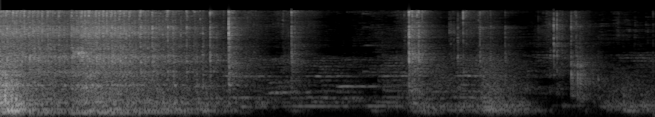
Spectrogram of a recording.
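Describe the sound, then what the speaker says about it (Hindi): A sewing machine stitching the shoulder seam of a sleeveless blouse runs in a steady mechanical whir for a couple of seconds, then stops and gives a few short bursts, close by, with a voice speaking in between. "हम अपने दूसरे कंधे पर भी सिलाई लगानी है। और ये हमें डबल सिलाई लगानी है दोनों के ऊपर।"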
